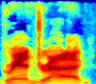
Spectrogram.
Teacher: if you don't pause for your glottal stop, you kind of drag those two words together and make a grand drag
